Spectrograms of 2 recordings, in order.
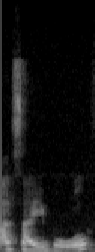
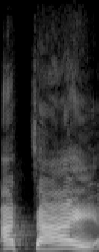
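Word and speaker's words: Açaí: ice cream Oh iya Acai Acai yang suka di Asai Oh cara bacanya Asai as kalau kita di rumah tahunya Acai ya Acai Acai Berry lah Tahunya begitu oh jadi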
